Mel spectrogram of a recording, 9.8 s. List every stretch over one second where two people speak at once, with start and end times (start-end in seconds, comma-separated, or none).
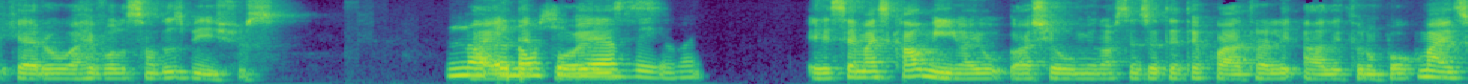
3.1-4.5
